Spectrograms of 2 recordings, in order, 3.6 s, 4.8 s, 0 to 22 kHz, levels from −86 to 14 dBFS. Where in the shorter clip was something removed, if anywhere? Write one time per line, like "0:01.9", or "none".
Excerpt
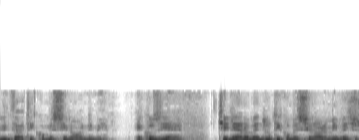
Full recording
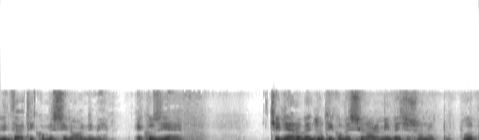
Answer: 0:02.1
